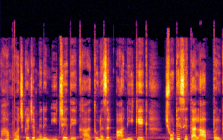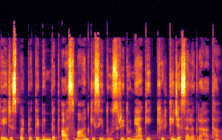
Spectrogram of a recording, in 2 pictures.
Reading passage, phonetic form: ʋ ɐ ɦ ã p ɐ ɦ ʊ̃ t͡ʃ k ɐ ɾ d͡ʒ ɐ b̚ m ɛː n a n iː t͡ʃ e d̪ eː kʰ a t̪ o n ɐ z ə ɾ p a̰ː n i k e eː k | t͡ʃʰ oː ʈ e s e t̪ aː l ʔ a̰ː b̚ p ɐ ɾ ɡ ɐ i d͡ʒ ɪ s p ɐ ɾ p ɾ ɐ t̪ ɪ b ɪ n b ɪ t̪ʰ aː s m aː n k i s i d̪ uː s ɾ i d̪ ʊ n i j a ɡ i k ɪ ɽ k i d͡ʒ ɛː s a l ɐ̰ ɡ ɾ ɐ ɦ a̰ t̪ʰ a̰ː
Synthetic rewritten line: ʋ ɐ ɦ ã p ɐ ɦ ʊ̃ t͡ʃ k ɐ ɾ d͡ʒ ɐ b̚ m ɛː n e n iː t͡ʃ e d̪ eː kʰ a t̪ o n ɐ z ə ɾ p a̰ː n i k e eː k | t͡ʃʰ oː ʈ e s e t̪ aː l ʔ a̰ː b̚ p ɐ ɾ ɡ ɐ i d͡ʒ ɪ s p ɐ ɾ p ɾ ɐ t̪ ɪ b ɪ n b ɪ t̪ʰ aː s m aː n k ɪ s i d̪ uː s ɾ i d̪ ʊ n i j a k i kʰ ɪ ɽ k i d͡ʒ ɛː s a l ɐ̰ ɡ ɾ ɐ ɦ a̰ t̪ʰ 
